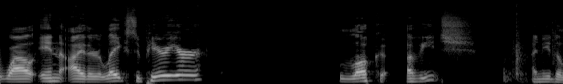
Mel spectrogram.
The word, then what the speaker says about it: Loch: Loch. Yeah, this Scottish guy is saying it pisses him off that people say Loch. It's Loch. Loch.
